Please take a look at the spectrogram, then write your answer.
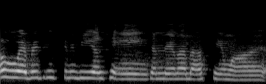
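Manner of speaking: comic put-on woman's voice. Contrasting soft motivational talk with a lyric: Kevin Hart female voice. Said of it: "I'm doing the Kevin Hart female voice".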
